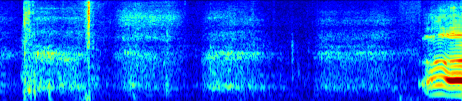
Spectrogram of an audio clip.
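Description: Faint footsteps on rocky ground: a couple of light scuffs and clicks in the first half-second, then low scuffing noise.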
